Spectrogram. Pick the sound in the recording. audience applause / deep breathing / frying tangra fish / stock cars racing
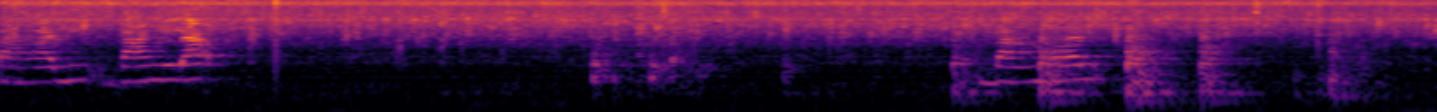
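frying tangra fish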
